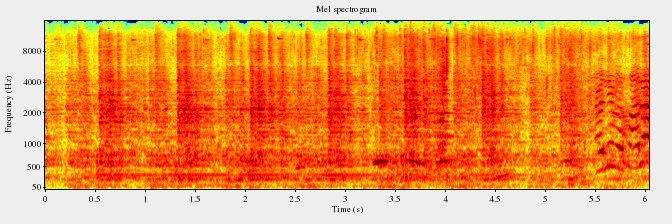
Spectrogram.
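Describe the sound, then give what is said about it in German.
Hand-operated water pumps in the Dar el-Keir refugee camp in Chad clank and rattle in an irregular rhythm, with a few high, wavering squeaks near the end, while women and children pump drinking water into plastic buckets and canisters and voices, including children's, chatter in the background. “Sie scheppern, sie quietschen und sie sind lebensnotwendig.”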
